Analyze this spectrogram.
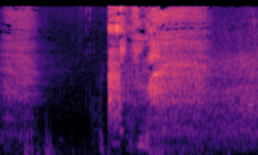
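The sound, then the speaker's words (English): After a brief hush, a person lets out one sudden, loud sneeze, followed by a stretch of breathy, noisy sound that trails off slowly. “And the sneeze came.”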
